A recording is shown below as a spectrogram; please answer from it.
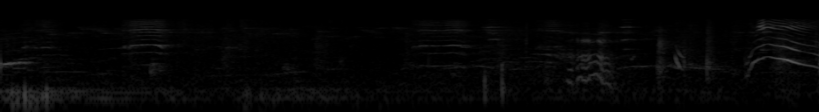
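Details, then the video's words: A tiny baby kitten gives a run of thin, bleat-like meows, some short and uneven, ending with a clearer rising-then-falling cry, with a low hum and faint handling noises behind. "Tiny Baby Kitten Meowing"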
